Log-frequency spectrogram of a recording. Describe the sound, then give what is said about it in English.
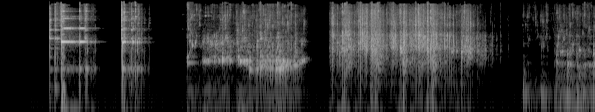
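Two bright glassy clinks, then a cocktail pours into a glass with a gurgling, bubbly rush that runs for a few seconds, with no voices. “Not only is it fun to gather the ingredients, shake, and pour a drink, it's also really tasty.”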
